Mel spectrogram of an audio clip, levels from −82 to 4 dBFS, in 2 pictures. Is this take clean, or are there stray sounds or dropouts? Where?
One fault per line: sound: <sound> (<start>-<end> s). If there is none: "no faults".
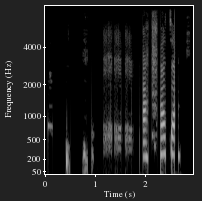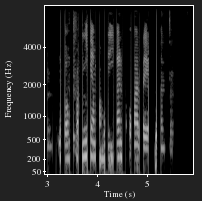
sound: laugh (1.2-1.8 s)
